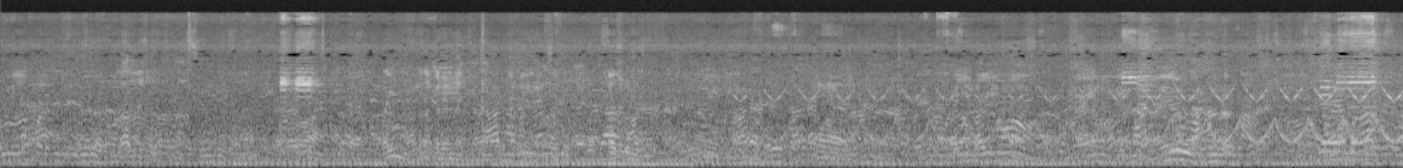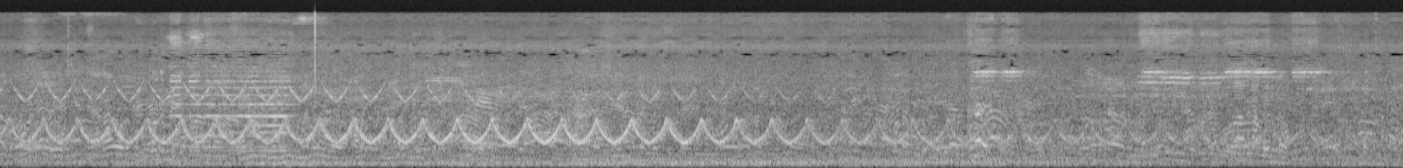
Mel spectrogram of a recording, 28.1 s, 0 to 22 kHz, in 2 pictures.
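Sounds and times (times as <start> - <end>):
crowd murmuring: 0.0 - 28.0
emergency siren warbling: 6.8 - 25.4.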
